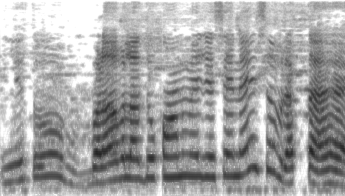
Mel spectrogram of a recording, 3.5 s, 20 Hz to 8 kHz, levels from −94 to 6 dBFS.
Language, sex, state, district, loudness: Hindi, female, Bihar, Bhagalpur, -16 LUFS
